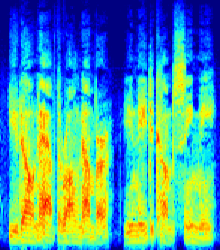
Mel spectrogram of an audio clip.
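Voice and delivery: low, soft menace on the phone; quiet, controlled threat; menacing stranger. Acted.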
